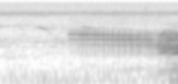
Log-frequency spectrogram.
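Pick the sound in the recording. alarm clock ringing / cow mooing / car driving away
cow mooing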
